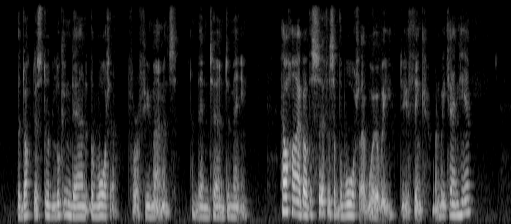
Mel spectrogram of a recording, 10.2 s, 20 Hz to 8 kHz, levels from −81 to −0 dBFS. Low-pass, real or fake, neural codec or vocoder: 7.2 kHz; real; none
